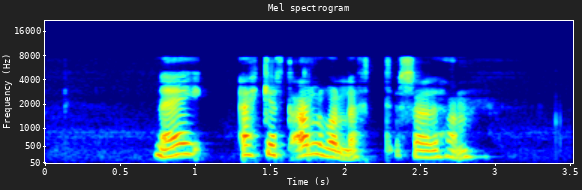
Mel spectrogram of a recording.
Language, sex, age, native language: Icelandic, female, 20-29, Icelandic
